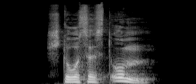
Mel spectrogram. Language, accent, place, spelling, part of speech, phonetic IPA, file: German, Germany, Berlin, stoßest um, verb, [ˌʃtoːsəst ˈʊm], De-stoßest um.ogg
- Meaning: second-person singular subjunctive I of umstoßen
